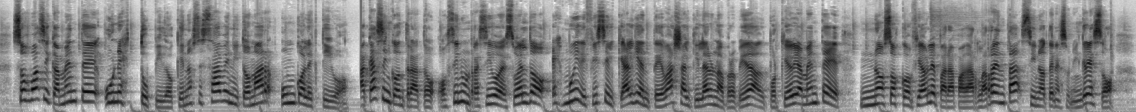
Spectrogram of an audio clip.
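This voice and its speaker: Her voice high, a woman speaks at a moderate pace with very wide pitch swings and hardly any pauses. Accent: Argentine. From Argentina. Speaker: vlogger, systems engineer living abroad. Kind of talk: personal storytelling vlog.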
